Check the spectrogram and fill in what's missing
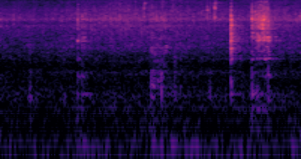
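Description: Curry leaves and spices frying in a pan for a mutton curry are stirred, giving a short burst of sizzle with scraping spoon strokes that grow louder toward the end; no voices.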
